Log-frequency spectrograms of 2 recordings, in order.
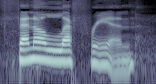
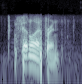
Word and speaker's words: phenylephrine: Phenylephrine. – Yep. – No. – Phenylephrine. – Phenylephrine.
